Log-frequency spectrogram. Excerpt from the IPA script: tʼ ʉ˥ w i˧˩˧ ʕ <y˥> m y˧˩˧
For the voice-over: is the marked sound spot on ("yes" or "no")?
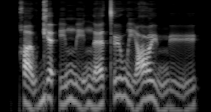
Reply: no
